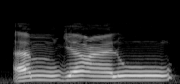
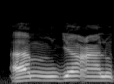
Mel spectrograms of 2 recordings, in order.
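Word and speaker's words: أم جعلوا: Ada beberapa pembacaan yang salah, yaitu mim dibaca dengan ada memantul, ada qalqalah, sehingga dia bacanya am ja'alu, ini salah. Am harus jelas. Am ja'alu tanpa ada pantulan. Am ja'alu. Tapi walaupun jelas tetap perlu kita lentur. Am ja'alu, bukan am ja'alu, tapi am ja'alu.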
